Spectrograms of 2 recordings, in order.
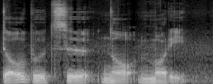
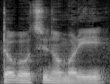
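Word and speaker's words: Doubutsu no Mori (どうぶつの森): And in Japanese, how would you pronounce that? – In Japanese, that would be Doubutsu no Mori. And that's the title that all the games carry in Japan. Doubutsu no Mori, and then the specific title of each game.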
